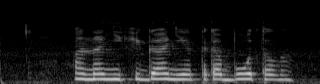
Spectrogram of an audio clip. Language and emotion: Russian, angry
